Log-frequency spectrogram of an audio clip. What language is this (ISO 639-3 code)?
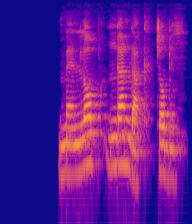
bas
